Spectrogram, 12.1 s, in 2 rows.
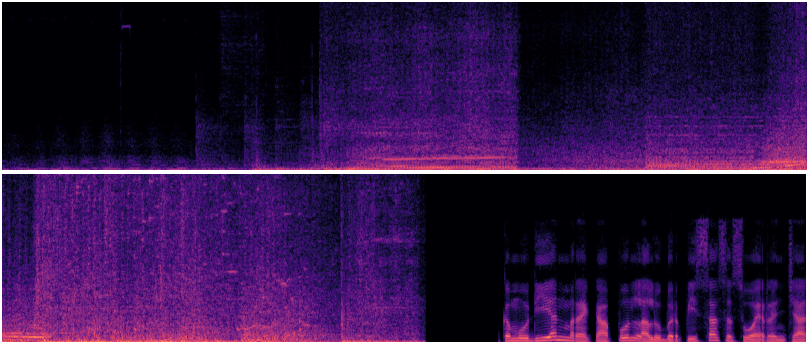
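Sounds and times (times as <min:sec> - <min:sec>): car engine revving hard: 0:02.4 - 0:06.4.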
